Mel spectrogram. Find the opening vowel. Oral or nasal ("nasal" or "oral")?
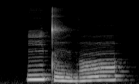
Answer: nasal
